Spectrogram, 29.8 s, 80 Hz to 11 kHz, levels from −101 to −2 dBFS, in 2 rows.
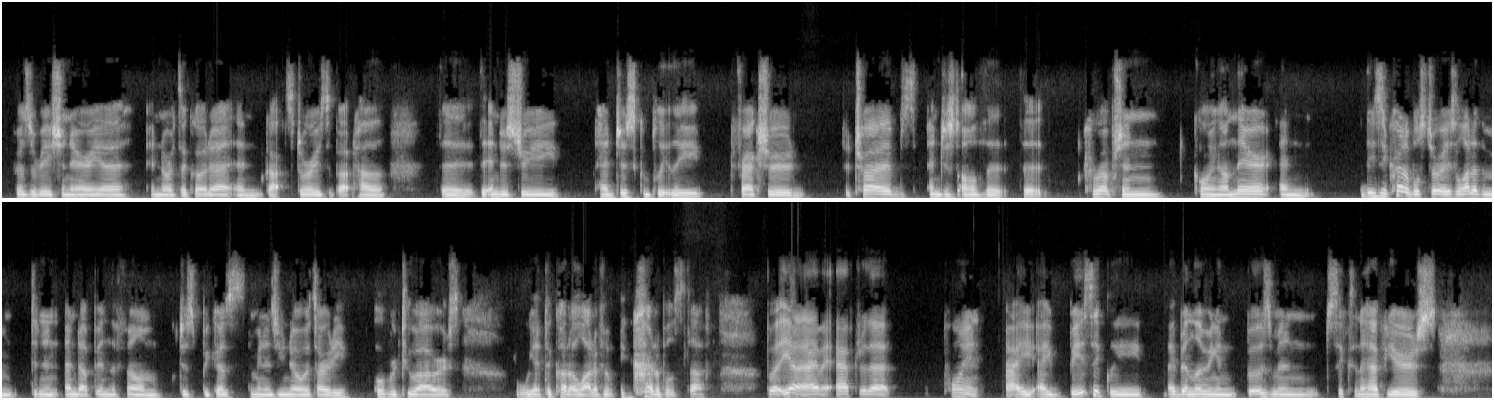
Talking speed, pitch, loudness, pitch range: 165 wpm, 155 Hz, -19 LUFS, 145-165 Hz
